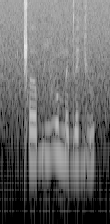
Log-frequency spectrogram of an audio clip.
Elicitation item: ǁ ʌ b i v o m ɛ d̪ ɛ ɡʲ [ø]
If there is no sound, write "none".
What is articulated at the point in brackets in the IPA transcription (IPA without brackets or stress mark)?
u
